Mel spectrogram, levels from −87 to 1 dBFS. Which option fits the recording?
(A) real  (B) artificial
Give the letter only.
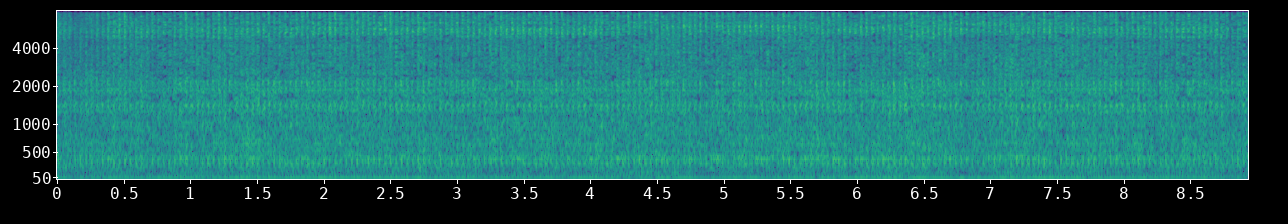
B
